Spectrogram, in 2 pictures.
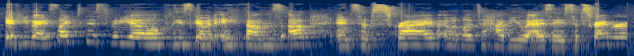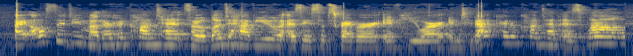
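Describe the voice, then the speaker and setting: A woman's voice: on the high side, normal speed, few pauses, pushed and bright. A young woman teacher, home from work, talking tiredly with a stuffy, congested voice. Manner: chatty, tired, filler-heavy. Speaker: elementary school teacher. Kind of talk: casual vlog chat. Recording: echoey room, mic at a distance.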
